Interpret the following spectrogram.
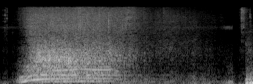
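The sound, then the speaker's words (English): In a 60-second parody of I Know What You Did Last Summer, a drunk character drives home: a car engine revs up loudly and pulls away, its pitch rising as it accelerates, then fading out over a couple of seconds before a brief louder burst at the end. “Why don't you use your car? You know how to drive that.”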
